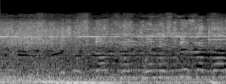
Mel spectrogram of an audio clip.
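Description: Live stadium concert heard from among the audience: the band's music under crowd noise, with a heavy low rumble and voices gliding in pitch.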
